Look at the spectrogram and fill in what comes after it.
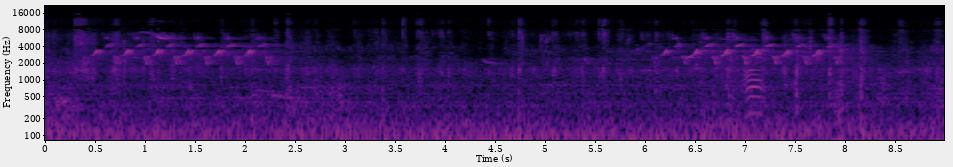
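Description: A songbird singing a quick run of about eight repeated high chirps, twice, several seconds apart, over a steady low outdoor rumble.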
